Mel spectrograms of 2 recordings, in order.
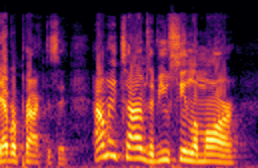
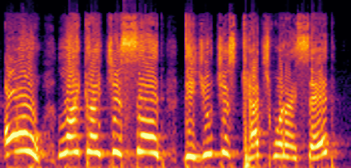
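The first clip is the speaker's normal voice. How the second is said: high, loud, slowed and triumphant; vindicated shout; 10 semitones higher, 6 dB louder, slower than usual. Real, not acted. Fan whose prediction just came true, shouting in vindication. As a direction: shout it like you just called it. Play confirms his prediction.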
